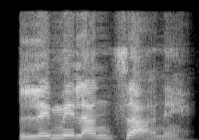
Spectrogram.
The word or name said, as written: le melanzane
